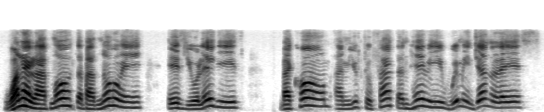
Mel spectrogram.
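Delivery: badly faked, sing-song Latin accent; Diego Maradona. Medium channels a footballer, badly faked Latin accent. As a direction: put on a dubious lilting Latin accent. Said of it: "'Cause I can't do the accent".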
